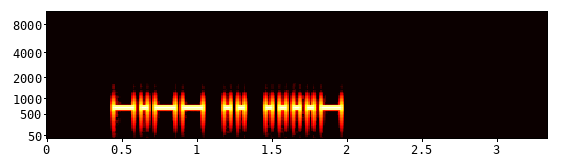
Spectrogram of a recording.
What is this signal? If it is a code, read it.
Morse code, heard as a keyed tone, about 27 wpm, 700 Hz. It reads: YI4
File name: Speed-Racing - Three Letter-Number Combinations - 22wpm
